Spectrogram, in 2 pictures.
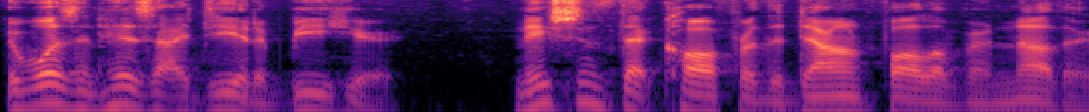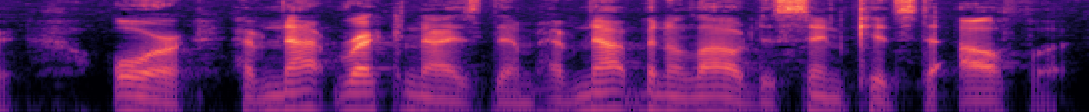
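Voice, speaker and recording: A man's voice: fairly low pitch, lively intonation, normal speed. A man voicing a teasing, knowing young telepath girl in an audiobook story. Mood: matter-of-fact. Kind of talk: audiobook character dialogue.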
